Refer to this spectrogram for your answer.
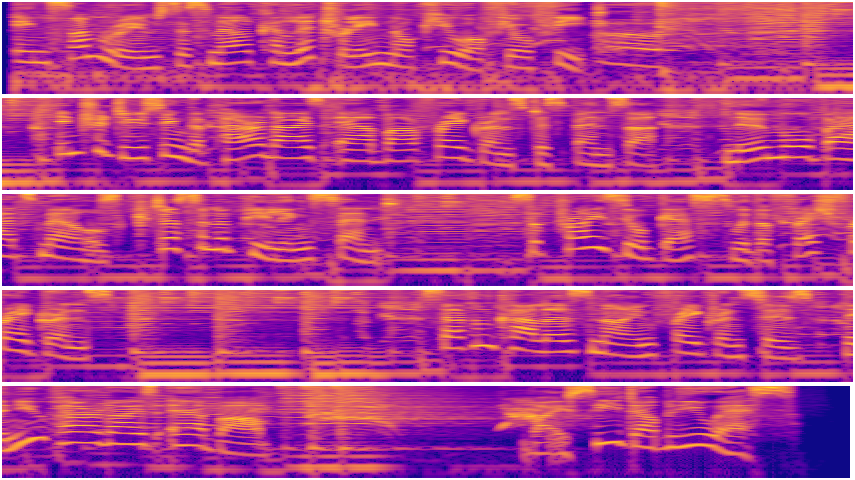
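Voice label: English, advert; CWS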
